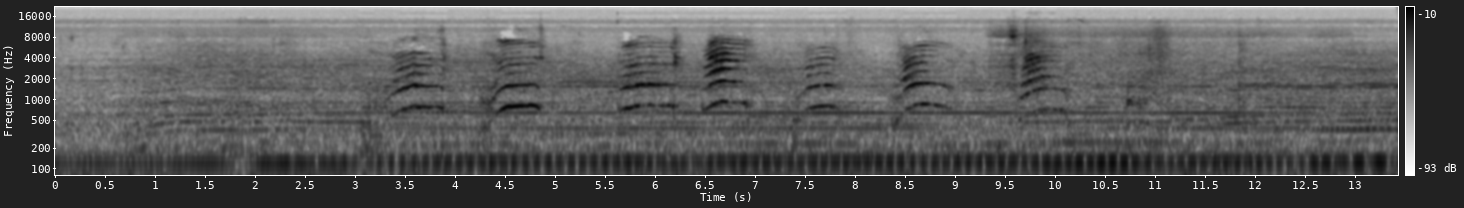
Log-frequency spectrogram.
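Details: Female Siberian cat, five years old, a house cat in Canada, talking a lot: a run of about ten rising-falling harmonic meows, each under a second, spaced roughly a second apart, over a steady low indoor hum.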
